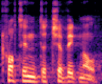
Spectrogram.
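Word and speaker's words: Crottin de Chavignol: 7,250 very very well done the cro chol that's excellent isn't it that jackpot is really going up higher and higher so how do you how do you pronounce it again it's actually pronounced crotin chol that's what it is yeah no it comes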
